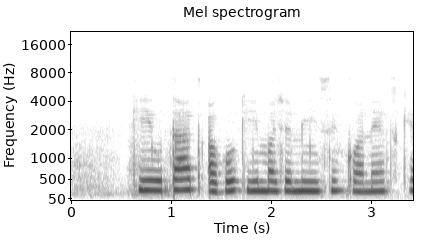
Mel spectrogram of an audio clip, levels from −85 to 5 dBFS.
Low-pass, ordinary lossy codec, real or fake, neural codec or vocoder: 7.2 kHz; none; real; none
